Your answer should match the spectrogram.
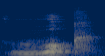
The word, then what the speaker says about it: rook: Rook. Rock is a rock. Rook is a rock, so it sounds a bit the same, but it's pronounced differently. Rook.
